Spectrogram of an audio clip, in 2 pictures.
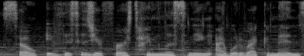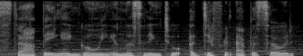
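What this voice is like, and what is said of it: Hoarse, nearly lost voice. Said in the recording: “my voice is practically gone. I wasn't feeling too well last week, and then I went out to PodFest and completely lost my voice.”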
